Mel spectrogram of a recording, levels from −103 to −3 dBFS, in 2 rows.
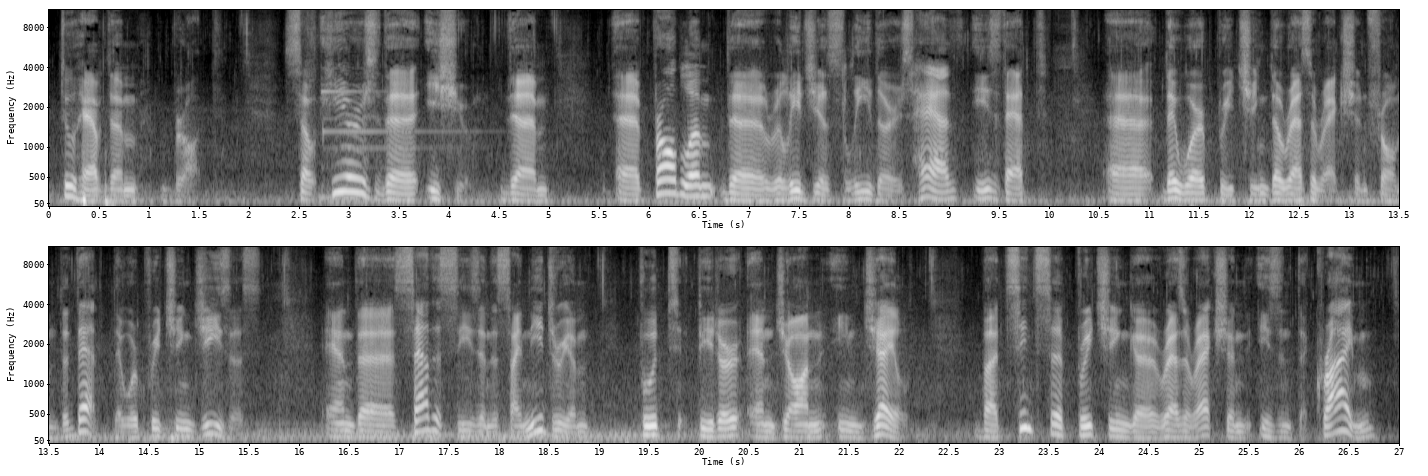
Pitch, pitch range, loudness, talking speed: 110 Hz, 100-125 Hz, -25 LUFS, 115 wpm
